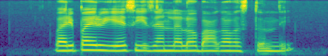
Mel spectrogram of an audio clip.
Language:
Telugu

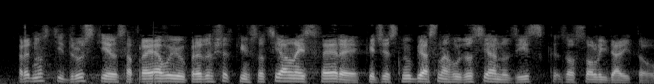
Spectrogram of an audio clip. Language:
Slovak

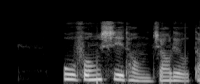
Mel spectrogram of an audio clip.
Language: Chinese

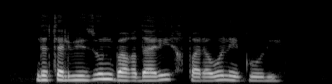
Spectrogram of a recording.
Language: Pashto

